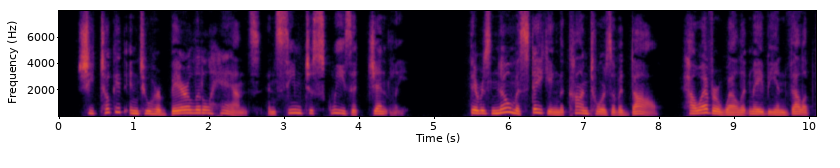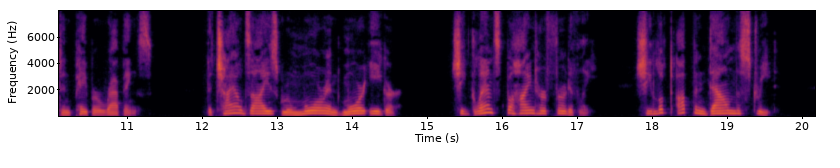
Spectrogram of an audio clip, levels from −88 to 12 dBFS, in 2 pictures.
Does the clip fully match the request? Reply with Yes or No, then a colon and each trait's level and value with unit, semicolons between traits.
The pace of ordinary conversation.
Yes: average, 155 wpm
